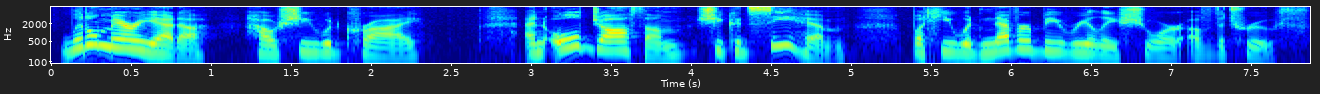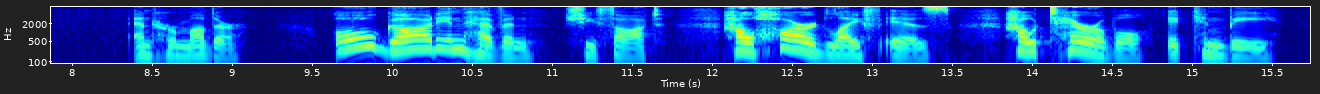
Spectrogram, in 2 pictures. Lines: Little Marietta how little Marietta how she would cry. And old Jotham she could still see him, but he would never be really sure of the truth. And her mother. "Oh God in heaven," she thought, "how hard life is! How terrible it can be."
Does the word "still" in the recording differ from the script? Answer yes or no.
yes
